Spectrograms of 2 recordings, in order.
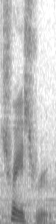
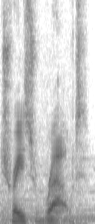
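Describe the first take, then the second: First: The word is said a non-American way. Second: The word is said the American way. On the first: The speaker calls it right. "so I call it traceroute, like it's supposed to be" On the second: The speaker calls it wrong. "I know us Americans are supposed to pronounce it trace route"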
